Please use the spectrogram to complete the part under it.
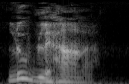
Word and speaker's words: Ljubljana: Okay, here goes. Ljubljana. Ljubljana. That may not sound bad, but there's a lot of soft J's in there.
